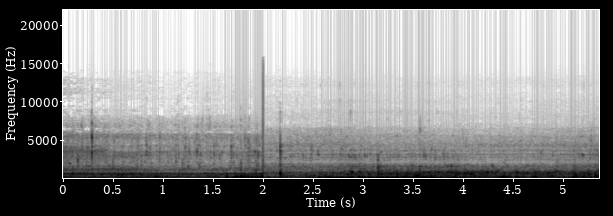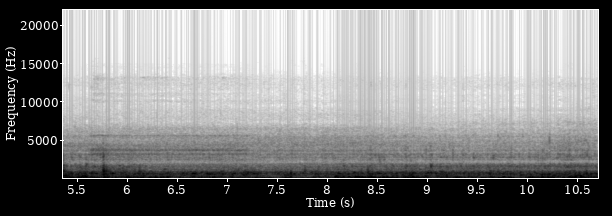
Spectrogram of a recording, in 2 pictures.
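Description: Muffled underwater noise picked up by a dive camera in its housing: uneven low rushing and gurgling of water and a scuba diver's exhaled bubbles, swelling and fading, with a single sharp click about two seconds in.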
